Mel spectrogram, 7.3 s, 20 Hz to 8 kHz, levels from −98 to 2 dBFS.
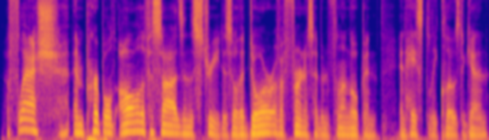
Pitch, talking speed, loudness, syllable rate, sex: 110 Hz, 195 wpm, -19 LUFS, 5.3 syllables/s, male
